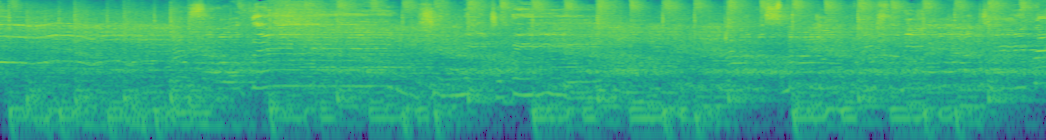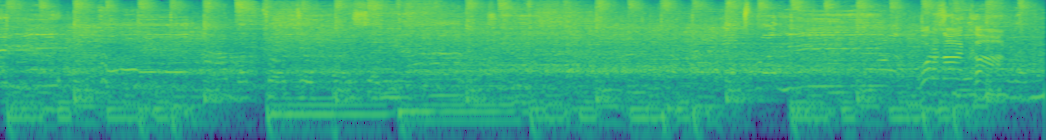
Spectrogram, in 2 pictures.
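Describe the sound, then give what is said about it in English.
A pro wrestling crowd cheers loudly and without a break, a dense, sustained roar full of yells and shouts that holds at a steady high level throughout. “I love this crowd. I love the noise.”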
